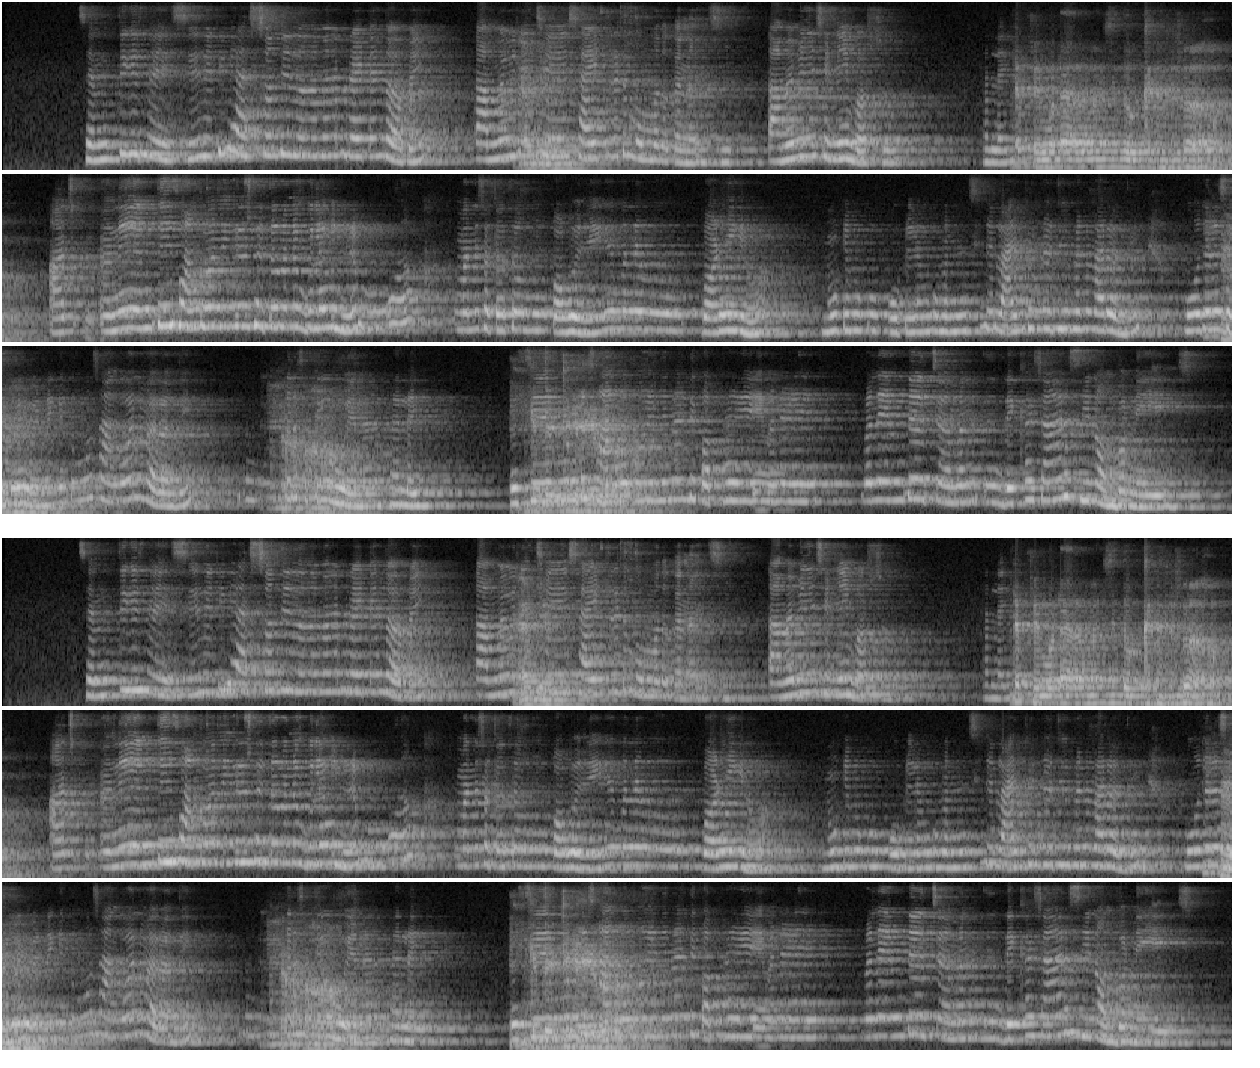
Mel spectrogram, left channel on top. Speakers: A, on the left; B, on the right.
A: ସେମିତି କିଛି ନାଇଁ ସିଏ ସେଠିକି ଆସନ୍ତି ଜନ ମାନେ ପ୍ରାଏ ଟାଇମ ଦବା ପାଇଁ। ଆମେ ବି ଜାଇଚି
B: ଆଜ୍ଞା
A: ସାଇଟ ରେ ଗୋଟେ ମୋମୋ ଦୋକାନ ଅଛି ତମେ ବି ଏ ସେଠି ଯାଇ ବସୁ ହେ ଲାଗି।
B: ପ୍ରେମଟା ଆରମ୍ଭ ହେଇଚି ଦୋକାନରୁୁ ଆଉ।
A: ଆ ମାନେ ଏମିତି ସାଙ୍ଗମାନେଙ୍କ ସହିତ ମାନେ ବୁଲାବୁଲିରେ ମୁଁ ମାନେ ସତ କଥା ମୁଁ କହୁଜି। ଟ ମାନେ ବଢେଇକି ନୁହଁ ମୁଁ କେବେ କୋଉ ପୁଅ ପିଲାଙ୍କୁ ମାନେ ଲାଇନ୍ ଯ ଝିଅ ମାନେ ମାରନ୍ତି ମୁଁ ତର
B: ହୁଁ
A: ସେଗୁଡା
B: ହୁଁ
A: ହୁଏନି କିନ୍ତୁ ମୋ ସାଙ୍ଗମାନେ ମାରନ୍ତି। ମୋ
B: ହଁ
A: ତରେ ସେତିକି ହୁଏ ନା ହେଲେ କିି ତ ସିଏ
B: କିନ୍ତୁ ଏଠି
A: ମୋର
B: ହେଇଗଲା
A: ଗୋଟେ ସାଙ୍ଗ
B: ଆଉ
A: କଣ ନା କଥା ହେଇ ହେଇ ମାନେ ମାନେ ଏମିତି ମାନେ ଦେଖା ଚାଁରେ ସିଏ ନମ୍ବର ନେଇଯାଇଚି।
